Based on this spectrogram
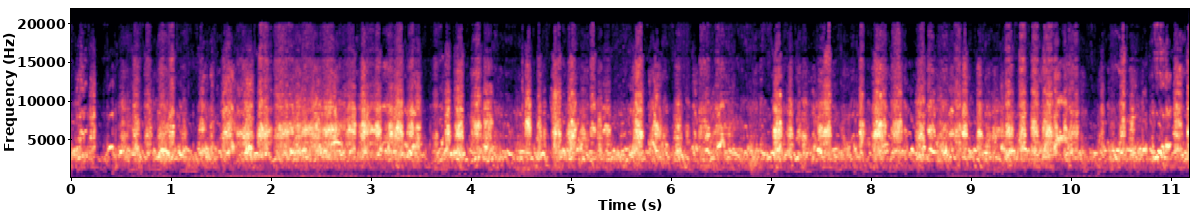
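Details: Australian budgies in a colony aviary keep up a long unbroken chorus of bright chirps and warbled chatter at an even loudness.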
